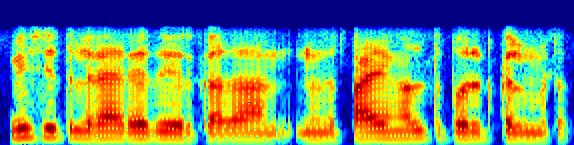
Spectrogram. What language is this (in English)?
Tamil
